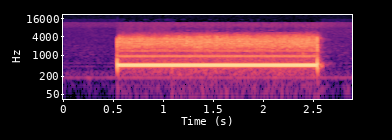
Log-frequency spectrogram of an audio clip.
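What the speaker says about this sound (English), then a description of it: "let's double dial her." One steady electronic telephone dialing tone sounds for about two seconds during a call to a seller, loud and clean against silence.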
